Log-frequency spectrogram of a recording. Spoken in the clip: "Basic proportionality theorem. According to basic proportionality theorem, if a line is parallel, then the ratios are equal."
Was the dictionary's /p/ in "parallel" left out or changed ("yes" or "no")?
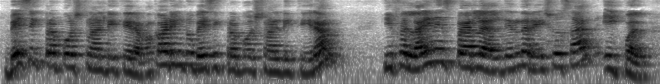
no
